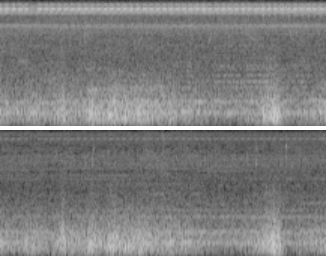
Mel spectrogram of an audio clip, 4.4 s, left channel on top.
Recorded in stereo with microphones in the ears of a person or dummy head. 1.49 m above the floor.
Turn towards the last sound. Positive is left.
turn(degrees=70)  # may be behind; listen again after turning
